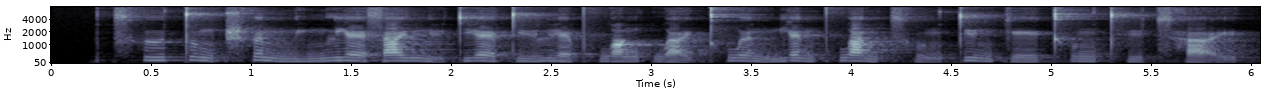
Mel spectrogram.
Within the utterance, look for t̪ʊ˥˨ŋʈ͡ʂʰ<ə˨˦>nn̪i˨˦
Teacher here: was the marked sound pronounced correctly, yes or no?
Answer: no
